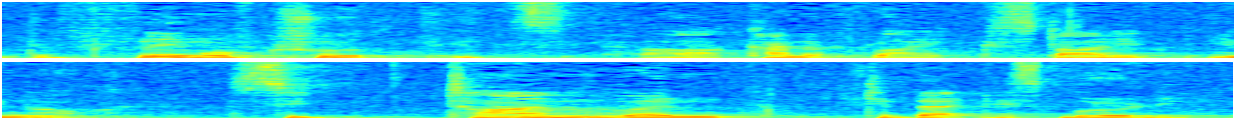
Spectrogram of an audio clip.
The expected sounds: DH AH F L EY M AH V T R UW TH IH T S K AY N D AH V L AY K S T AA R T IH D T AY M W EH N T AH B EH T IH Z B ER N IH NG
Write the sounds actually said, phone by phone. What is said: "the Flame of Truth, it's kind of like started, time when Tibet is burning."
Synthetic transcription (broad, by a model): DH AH F L EY M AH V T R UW T IH T S K AY N D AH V L AY K S T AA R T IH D T AY M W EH N T AH B EH T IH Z B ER N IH NG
